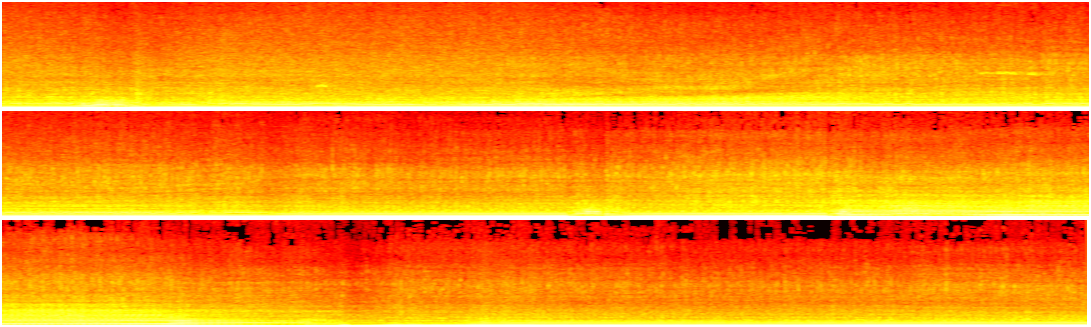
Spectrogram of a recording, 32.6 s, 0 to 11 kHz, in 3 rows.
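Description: De Tomaso P72 supercar engine idling steadily. It is blipped briefly about a second in and again past the middle. It is then held at higher revs for about five seconds before dropping back to idle.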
